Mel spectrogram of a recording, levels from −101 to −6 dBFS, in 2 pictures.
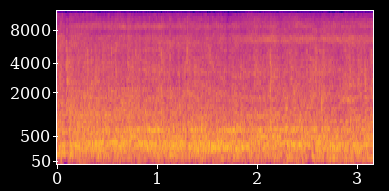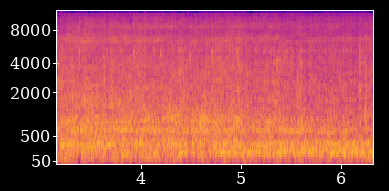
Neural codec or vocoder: none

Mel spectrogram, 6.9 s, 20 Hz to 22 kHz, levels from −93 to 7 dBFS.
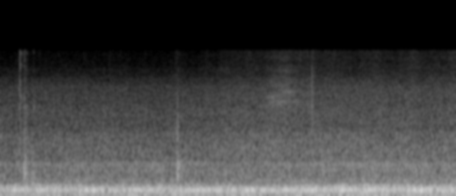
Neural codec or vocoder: none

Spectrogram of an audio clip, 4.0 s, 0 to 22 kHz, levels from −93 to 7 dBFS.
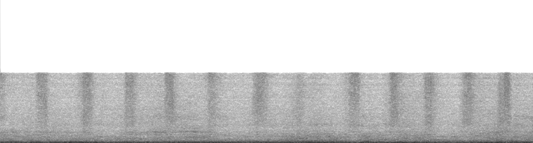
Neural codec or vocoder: codec, SNAC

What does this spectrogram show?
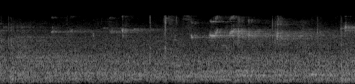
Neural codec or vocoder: none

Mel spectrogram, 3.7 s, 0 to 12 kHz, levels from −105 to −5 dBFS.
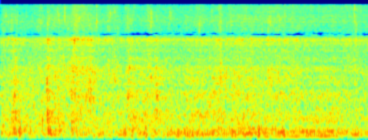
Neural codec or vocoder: none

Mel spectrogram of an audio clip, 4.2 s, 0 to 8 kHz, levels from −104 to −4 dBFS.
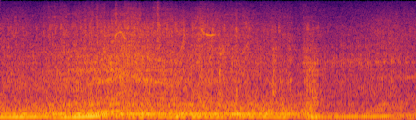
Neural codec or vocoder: none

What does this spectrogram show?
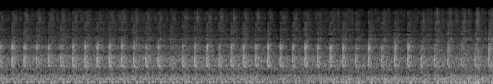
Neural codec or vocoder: none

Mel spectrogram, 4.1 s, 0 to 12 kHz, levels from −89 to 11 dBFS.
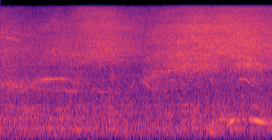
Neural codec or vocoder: none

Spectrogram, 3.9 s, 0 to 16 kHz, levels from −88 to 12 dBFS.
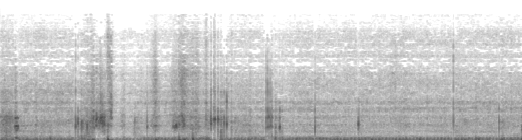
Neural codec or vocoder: codec, SNAC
